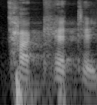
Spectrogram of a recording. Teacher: You can feel the puff of air after each one. · every time you say a t or a k your, you actually stop, your tongue stops the sound from coming out, your air pressure builds up behind the tongue, you drop your tongue and the air spikes out and you can see the spikes in the wave forms there.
